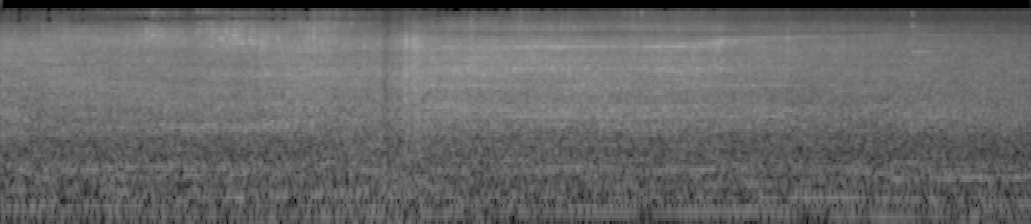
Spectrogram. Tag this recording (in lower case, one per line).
vehicle
bicycle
